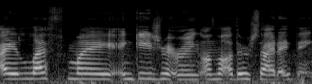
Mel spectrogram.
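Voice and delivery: ordinary talk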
